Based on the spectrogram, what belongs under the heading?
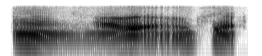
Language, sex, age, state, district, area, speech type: Malayalam, male, 45-60, Kerala, Idukki, rural, conversation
